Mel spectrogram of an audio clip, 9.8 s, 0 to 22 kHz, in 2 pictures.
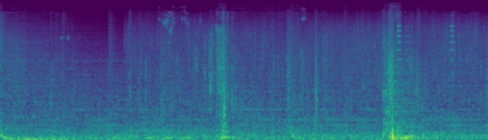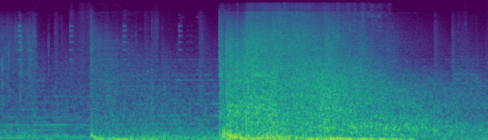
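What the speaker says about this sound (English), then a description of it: "Throwing grenade!" A grenade going off in the video game XCOM 2: after several scattered thuds and cracks, a loud, sustained explosive roar swells and lingers to the end.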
